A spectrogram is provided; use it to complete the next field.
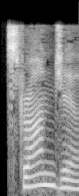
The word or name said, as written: strongyle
